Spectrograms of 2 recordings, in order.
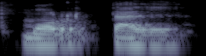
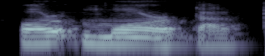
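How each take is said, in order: First: Said in the usual way. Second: Reads the option out slowly, word by word. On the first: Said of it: "repeats the option after reading it". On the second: Shown as a demonstration. Teacher reading a test option to students, slowly. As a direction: spell out the choice slowly for the class. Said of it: "reading the answer options aloud".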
